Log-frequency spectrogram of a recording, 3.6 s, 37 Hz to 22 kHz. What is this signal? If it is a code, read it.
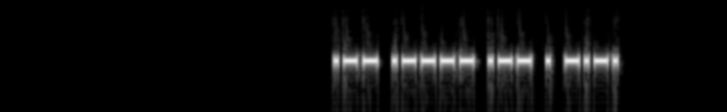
Morse code, heard as a keyed tone, about 50 wpm, 700 Hz. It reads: W1WEC
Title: USA Call Signs - 5 Characters - Repeated 3x - 50wpm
